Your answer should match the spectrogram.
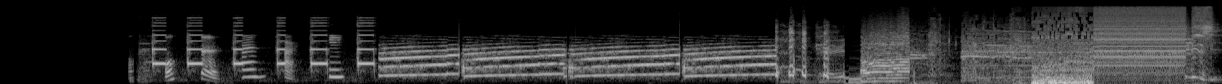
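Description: China's emergency alert alarm: a quick run of short electronic beeps, then a rising tone that repeats about once a second. About eight seconds in, it breaks off into a loud, distorted burst of noise with a heavy low boom near the end.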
